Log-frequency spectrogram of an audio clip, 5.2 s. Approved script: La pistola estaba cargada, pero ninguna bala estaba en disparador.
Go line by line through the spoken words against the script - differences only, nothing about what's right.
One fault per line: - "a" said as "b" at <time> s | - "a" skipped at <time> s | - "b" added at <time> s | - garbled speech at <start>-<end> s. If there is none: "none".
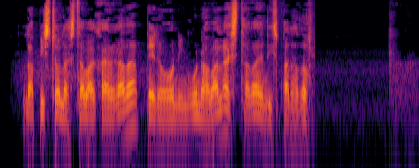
none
